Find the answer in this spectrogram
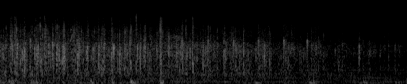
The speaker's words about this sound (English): Let me stop and please applaud. I think this is, to have the President here is a good thing.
